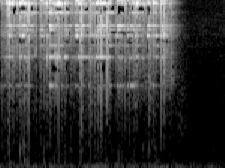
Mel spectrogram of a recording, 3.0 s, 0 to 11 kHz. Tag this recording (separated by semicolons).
0; sounds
